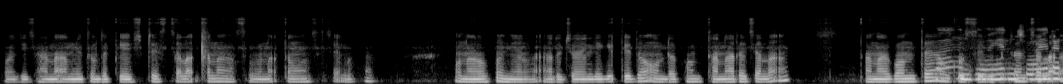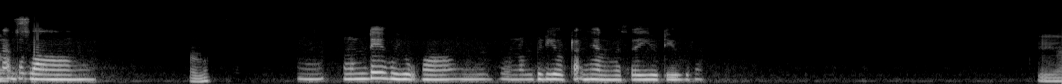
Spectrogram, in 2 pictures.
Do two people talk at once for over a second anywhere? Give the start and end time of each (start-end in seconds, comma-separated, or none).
9.3-11.2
